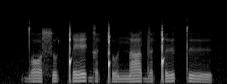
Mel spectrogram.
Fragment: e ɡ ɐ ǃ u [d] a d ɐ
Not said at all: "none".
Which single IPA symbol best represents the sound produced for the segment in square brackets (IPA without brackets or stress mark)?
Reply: n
